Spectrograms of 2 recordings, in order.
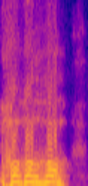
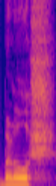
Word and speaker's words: Belloc: guy Baloch, and he's just like, Belloc, It's Belloc.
